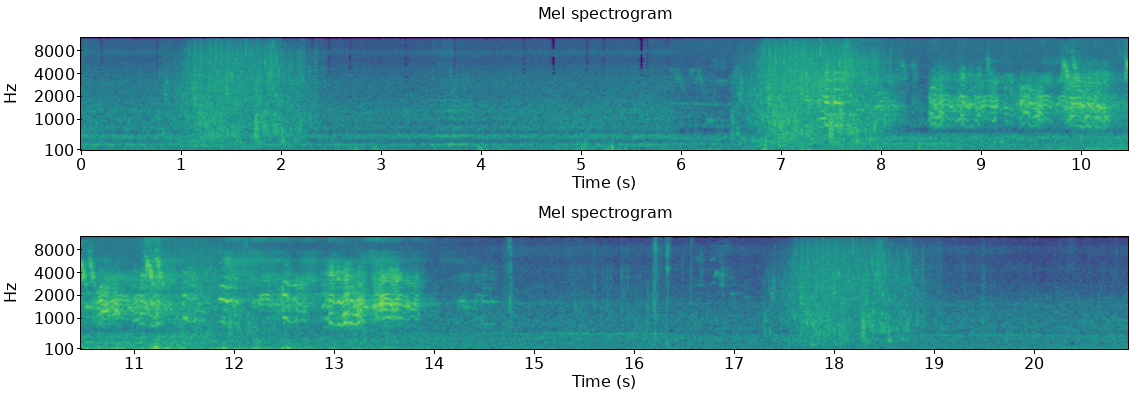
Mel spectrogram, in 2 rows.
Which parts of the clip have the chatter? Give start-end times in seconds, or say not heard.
not heard.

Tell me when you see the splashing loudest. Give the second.
7 s.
